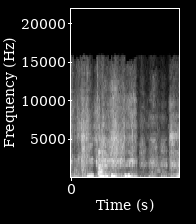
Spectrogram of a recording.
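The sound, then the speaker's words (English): A dog whimpers in short, rising whines, with breathy panting and some noisy background rustle around it, fairly loud over a brief moment. “No, that's my dog.”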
